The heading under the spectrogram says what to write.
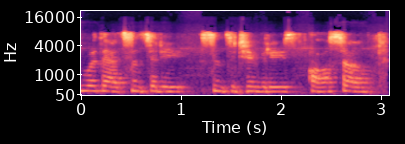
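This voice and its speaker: Against noticeable background noise and audible room echo, a woman with a Californian accent speaks at a moderate pace in a fairly high pitch. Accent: General American, Californian. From US West Coast, San Diego. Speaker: energy medicine practitioner and educator. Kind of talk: storytelling interview.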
